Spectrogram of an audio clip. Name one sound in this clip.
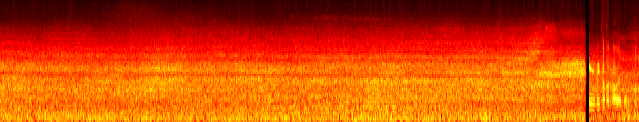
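Jet engines roar loudly as an airliner takes off.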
